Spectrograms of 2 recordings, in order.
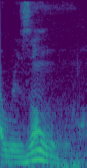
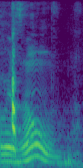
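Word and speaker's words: résumé: I need you to help me with my resume. Yo, what? The what? Your resume.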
